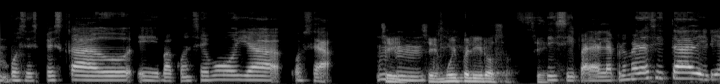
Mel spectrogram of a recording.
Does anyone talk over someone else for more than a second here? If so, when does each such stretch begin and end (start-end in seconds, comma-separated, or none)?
none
